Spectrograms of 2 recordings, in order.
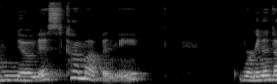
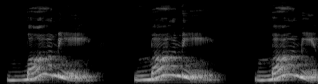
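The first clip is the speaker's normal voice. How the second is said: higher, repeated calls, mildly raised; imitated child yelling; 5 semitones higher, slower than usual. Middle child calling from across the hall, mock yelling. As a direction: lightly mimic a toddler calling out for Mommy. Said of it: "I hear her yelling".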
